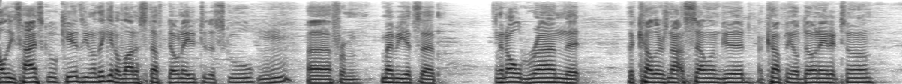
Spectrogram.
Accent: Missouri, United States; I'm from Missouri, Ozarks area.

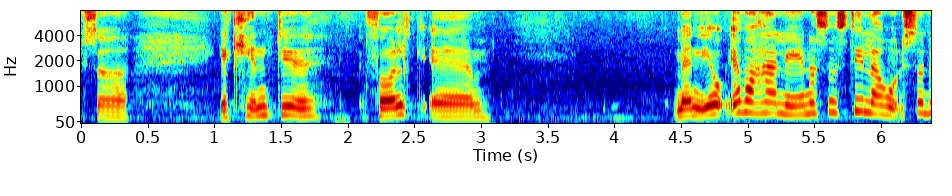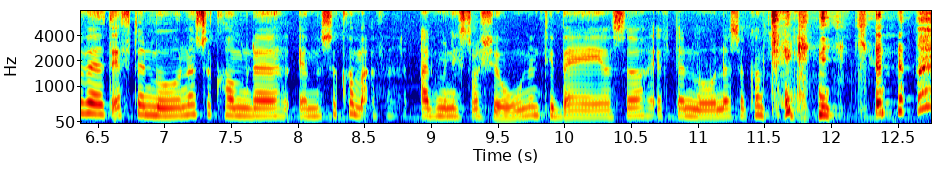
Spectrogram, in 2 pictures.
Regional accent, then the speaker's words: Sweden; Danish is a second language; moved away as an adult; now in Denmark; Jeg kommer fra Sverige oprindeligt, men jeg har faktisk boet i Danmark i 20 år nu. Jeg flytter det herhen, fordi jeg starter på teaterskolen i København som instruktør

